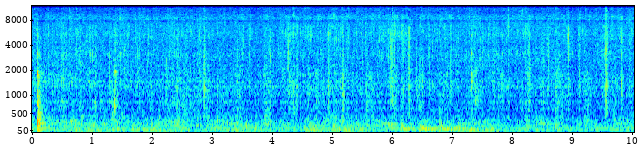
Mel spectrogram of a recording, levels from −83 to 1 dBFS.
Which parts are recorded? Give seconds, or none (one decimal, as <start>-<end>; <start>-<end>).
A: 0.0-10.0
